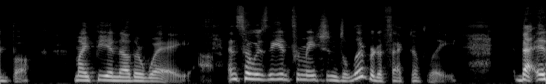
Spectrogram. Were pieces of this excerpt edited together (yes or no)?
yes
